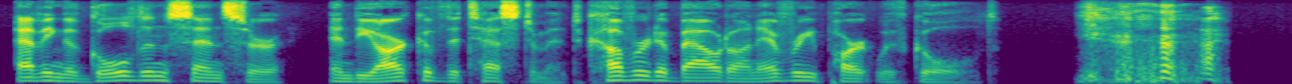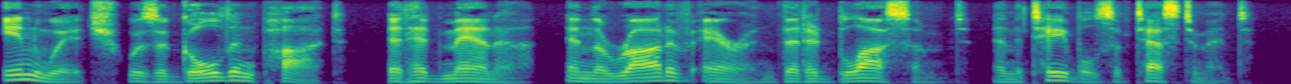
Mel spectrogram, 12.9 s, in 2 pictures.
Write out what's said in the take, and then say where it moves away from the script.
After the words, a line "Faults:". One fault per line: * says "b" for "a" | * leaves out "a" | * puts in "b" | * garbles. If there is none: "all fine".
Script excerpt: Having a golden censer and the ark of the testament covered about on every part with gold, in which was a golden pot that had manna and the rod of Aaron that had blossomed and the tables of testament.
Having a golden censer and the ark of the testament covered about on every part with gold, in which was a golden pot that had manna and the rod of Aaron that had blossomed and the tables of testament.
Faults:
all fine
